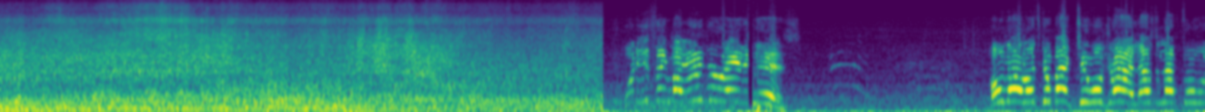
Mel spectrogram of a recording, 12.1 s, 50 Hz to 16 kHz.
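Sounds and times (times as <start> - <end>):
truck engine at high revs: 0.0 - 6.0.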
